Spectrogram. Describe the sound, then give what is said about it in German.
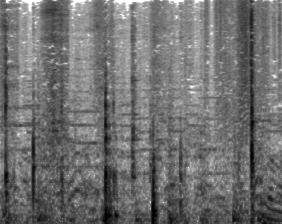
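Sharp, irregular chopping knocks of historical knives cutting through carrots and other root vegetables on a wooden board, several crisp thuds spaced unevenly over a soft background murmur. “Gleich nebenan sind einige fleißige Hände damit beschäftigt, tatsächlich mit historischen Messern, Möhren und anderem Wurzelgemüse zu Leibe zu rücken.”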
